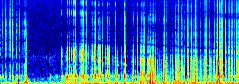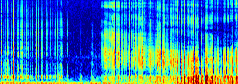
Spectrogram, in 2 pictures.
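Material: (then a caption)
Foam. Long pointed nails of both hands scratch and pinch a black foam microphone windscreen in fast motions. The result is a dense, crackling, scratchy rustle with a heavy low, muffled body. It grows louder and brighter toward the end.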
